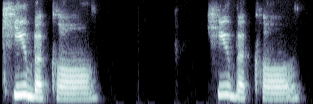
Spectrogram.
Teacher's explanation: that i takes the schwa sound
